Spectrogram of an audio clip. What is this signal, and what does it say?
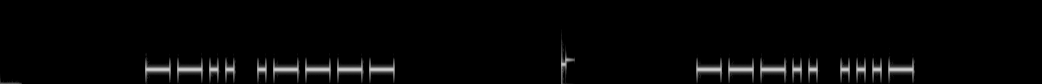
Morse code, heard as a keyed tone, about 15 wpm, 700 Hz. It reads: Z1 8V
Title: Single-Letter Single-Number 15wpm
